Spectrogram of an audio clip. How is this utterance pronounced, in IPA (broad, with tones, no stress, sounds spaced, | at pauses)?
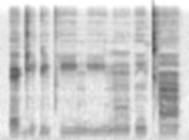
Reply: ɛ˦ ɡ i˨ ɗ i˦ pʰ iː˦ ŋ iː˨ n ũ˦ | ĩ˦ kʰ ã˦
